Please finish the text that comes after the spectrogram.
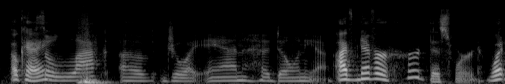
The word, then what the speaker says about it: anhedonia: Anhedonia. Anhedonia.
